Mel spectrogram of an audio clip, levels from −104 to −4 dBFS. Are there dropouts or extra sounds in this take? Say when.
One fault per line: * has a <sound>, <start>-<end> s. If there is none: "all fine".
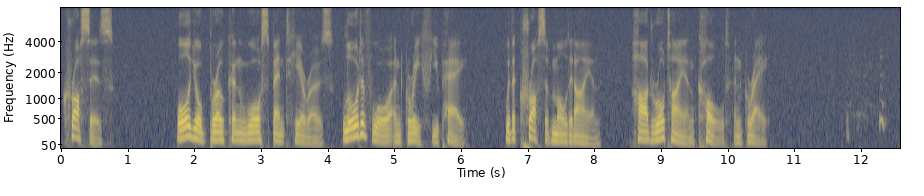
* has a laugh, 11.8-12.4 s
